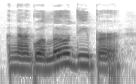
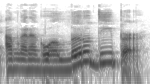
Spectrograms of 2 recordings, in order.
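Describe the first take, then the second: First: Fast throwaway repeat; quick repeat. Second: Said in the usual way. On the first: Shown as a demonstration. Coach repeating her promise quickly. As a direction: rattle it off quickly.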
